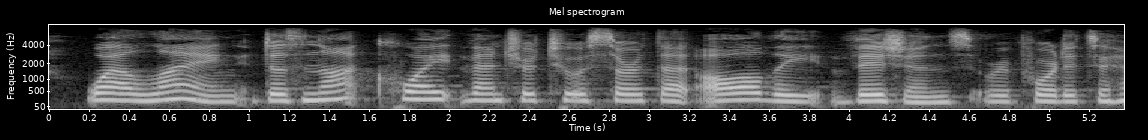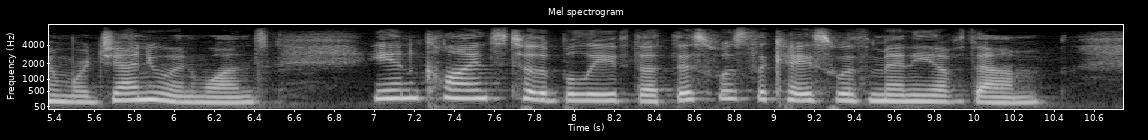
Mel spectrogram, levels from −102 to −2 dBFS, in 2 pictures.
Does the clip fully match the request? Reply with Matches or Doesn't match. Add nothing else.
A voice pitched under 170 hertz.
Doesn't match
